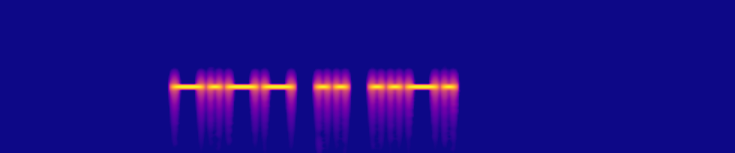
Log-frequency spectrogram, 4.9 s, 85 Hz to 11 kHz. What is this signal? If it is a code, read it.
Morse code, heard as a keyed tone, about 20 wpm, 700 Hz. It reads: YIF
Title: USA Call Sign Postfixes - 3 Letters 20wpm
